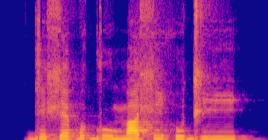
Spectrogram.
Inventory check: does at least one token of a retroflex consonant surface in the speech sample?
no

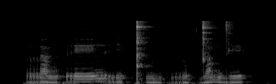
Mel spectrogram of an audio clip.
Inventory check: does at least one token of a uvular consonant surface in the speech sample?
no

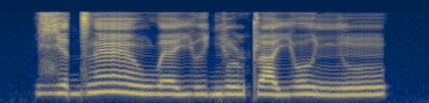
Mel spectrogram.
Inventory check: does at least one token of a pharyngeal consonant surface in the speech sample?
no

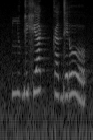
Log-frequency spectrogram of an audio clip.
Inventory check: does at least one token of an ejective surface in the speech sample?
no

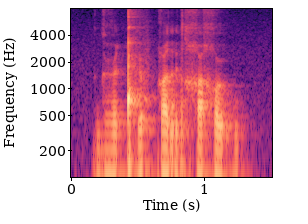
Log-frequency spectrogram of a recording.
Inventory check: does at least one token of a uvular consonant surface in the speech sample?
yes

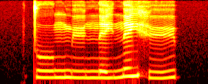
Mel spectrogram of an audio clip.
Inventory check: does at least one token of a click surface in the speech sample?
no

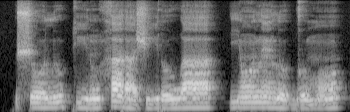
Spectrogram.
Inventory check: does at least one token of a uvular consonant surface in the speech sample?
no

